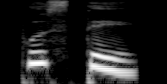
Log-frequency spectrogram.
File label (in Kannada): "ಪಸದ", Kannada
